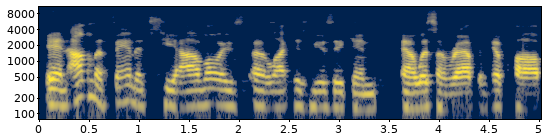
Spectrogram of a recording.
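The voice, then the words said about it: Southern American accent. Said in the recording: “the Southern accent's a little tough to thin out”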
